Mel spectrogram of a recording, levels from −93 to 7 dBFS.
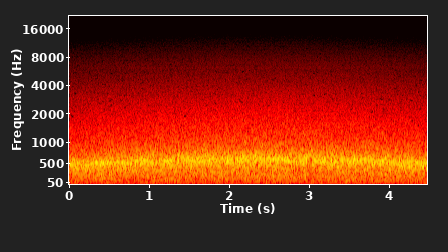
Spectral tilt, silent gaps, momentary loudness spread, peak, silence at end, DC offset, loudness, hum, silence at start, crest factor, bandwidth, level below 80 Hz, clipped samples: -7.5 dB/octave; none; 1 LU; -12 dBFS; 0 s; under 0.1%; -25 LUFS; none; 0 s; 14 dB; 10 kHz; -50 dBFS; under 0.1%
